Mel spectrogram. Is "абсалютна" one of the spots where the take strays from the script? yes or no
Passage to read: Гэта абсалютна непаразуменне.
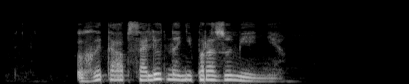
no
